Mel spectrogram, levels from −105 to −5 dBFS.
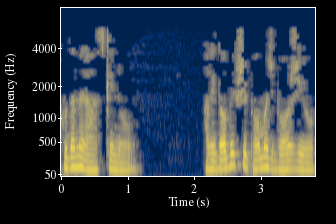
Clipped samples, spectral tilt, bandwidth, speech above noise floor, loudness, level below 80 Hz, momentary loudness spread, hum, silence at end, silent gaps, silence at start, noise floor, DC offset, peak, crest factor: under 0.1%; -12 dB/octave; 5.8 kHz; 63 dB; -21 LUFS; -44 dBFS; 8 LU; none; 0 s; none; 0 s; -83 dBFS; under 0.1%; -6 dBFS; 16 dB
